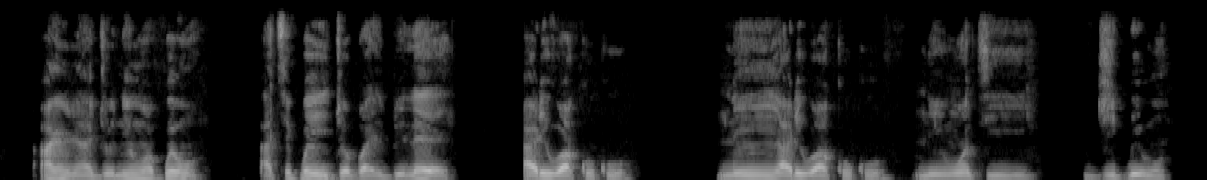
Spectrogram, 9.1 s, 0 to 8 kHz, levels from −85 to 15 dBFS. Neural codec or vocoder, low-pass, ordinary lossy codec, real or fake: none; 7.2 kHz; none; real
